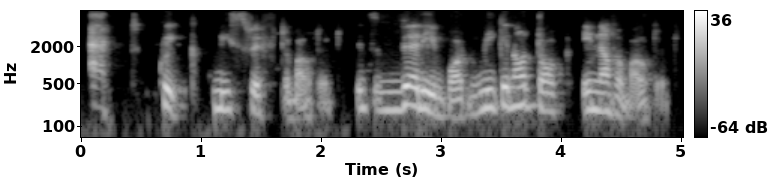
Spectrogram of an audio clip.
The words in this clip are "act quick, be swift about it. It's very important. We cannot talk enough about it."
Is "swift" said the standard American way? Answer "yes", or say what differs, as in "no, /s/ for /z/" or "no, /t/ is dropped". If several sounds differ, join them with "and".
yes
